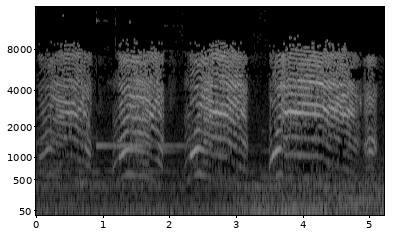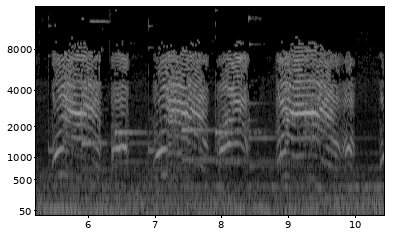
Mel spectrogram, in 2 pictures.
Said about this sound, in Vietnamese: Bỗng dưng nó nghe giật mình là tiếng trẻ sơ sinh đang khóc.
